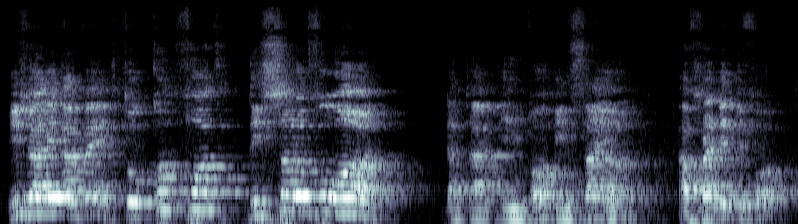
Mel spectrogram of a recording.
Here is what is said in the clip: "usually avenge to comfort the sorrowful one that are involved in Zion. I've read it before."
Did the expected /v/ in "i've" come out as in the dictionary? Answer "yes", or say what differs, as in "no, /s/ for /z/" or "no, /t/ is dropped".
no, /f/ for /v/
